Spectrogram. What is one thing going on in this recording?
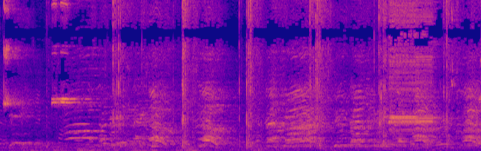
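Basketball shoes squeak on a hardwood court in an echoing gym.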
